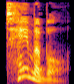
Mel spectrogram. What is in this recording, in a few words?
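"tamable", British English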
